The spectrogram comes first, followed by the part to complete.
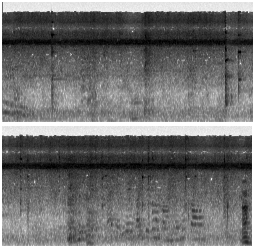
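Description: A spoon clinking and scraping against small ceramic bowls as a blood-and-water mixture is stirred and spooned out, giving scattered sharp ticks. Behind it runs a steady high chirring of crickets.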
